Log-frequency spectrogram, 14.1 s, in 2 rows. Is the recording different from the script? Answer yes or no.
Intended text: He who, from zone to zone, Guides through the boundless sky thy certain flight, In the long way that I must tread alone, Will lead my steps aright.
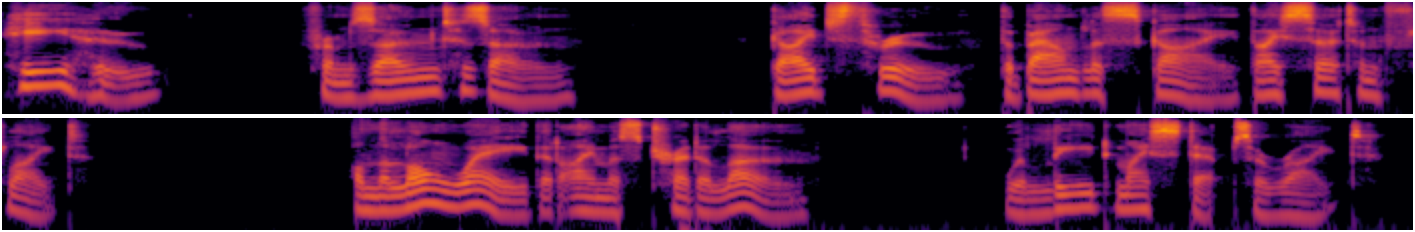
yes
